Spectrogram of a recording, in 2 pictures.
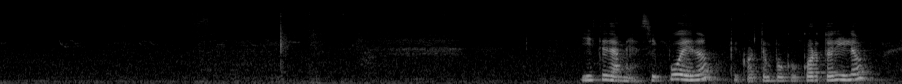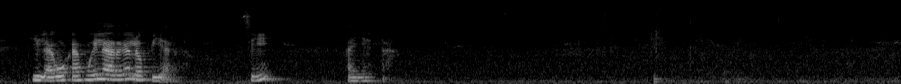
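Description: A yarn needle softly rustles through yarn.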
